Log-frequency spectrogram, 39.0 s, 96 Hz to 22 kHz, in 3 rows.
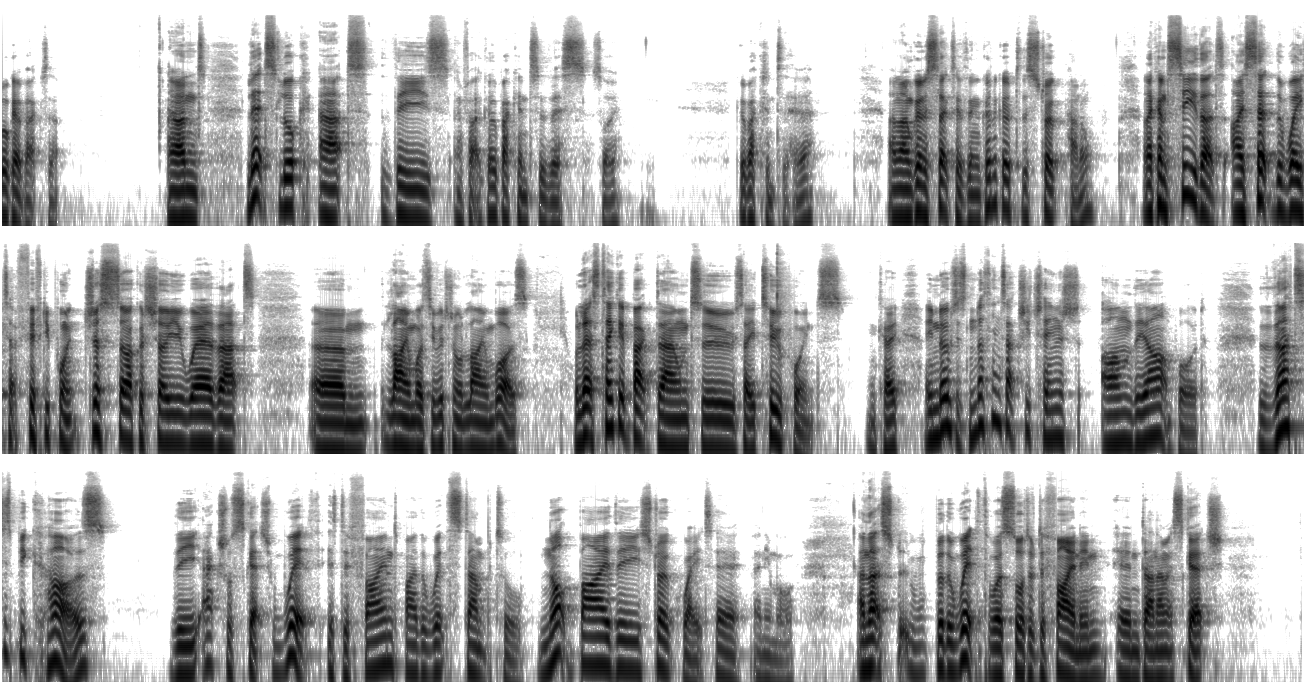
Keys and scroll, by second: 7.9 super+a, 20.5 2, 20.8 Page_Up, 37.0 k.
